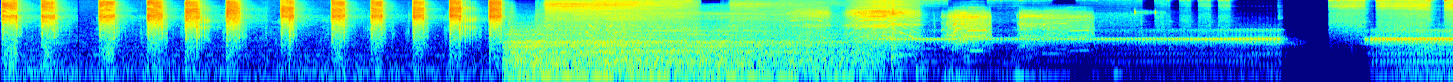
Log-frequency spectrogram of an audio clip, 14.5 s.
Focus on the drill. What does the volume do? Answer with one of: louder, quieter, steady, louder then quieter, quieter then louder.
louder then quieter.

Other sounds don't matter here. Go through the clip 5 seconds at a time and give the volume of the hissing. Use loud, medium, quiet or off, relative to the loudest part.
loud, medium, medium.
